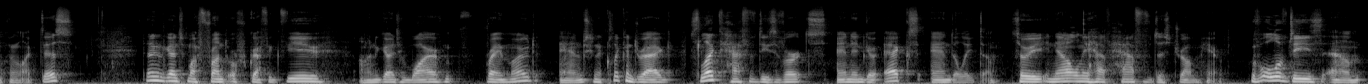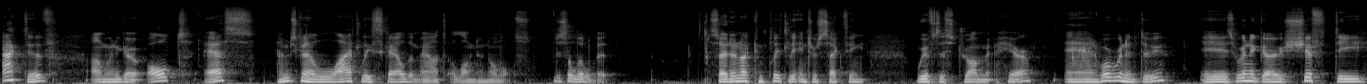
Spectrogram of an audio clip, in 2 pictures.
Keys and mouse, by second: 1.6 KP_1, 2.8 z, 5.8-18.5 drag, 8.6 x, 13.4 KP_1, 15.6 alt+s, 18.5-26.9 shift+middle drag, 20.2 z, 25.5 KP_1.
